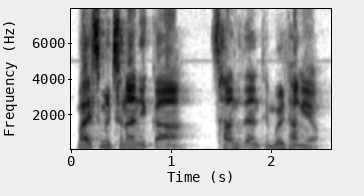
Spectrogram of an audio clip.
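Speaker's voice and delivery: normal talking voice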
